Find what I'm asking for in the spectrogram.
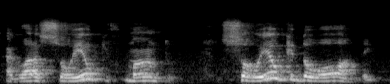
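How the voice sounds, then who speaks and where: A man's voice: a little high, animated, slow pace, a little mellow. A middle-aged man, a family therapist telling stories in an earnest seminar talk and acting out the dialogue. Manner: earnest, acts out quoted dialogue. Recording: slightly dull with faint hiss.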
